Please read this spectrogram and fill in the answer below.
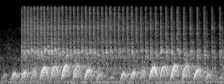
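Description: A rapid buzzing rattle that starts a moment in, with short warbling pitched pulses about a dozen a second, like a small motor or machine.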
